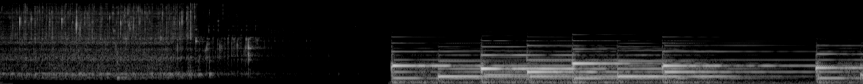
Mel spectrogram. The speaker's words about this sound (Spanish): El sonido del chorro del agua llenando la bañera actúa como único soundtrack en el silencio reinante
